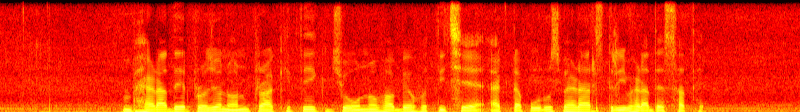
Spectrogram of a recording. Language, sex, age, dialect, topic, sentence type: Bengali, male, 31-35, Western, agriculture, statement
